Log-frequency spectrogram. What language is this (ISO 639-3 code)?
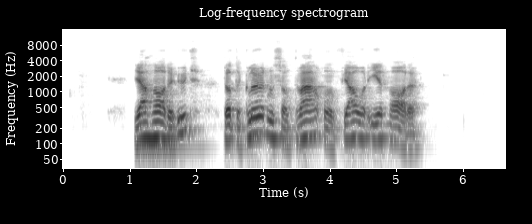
fry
